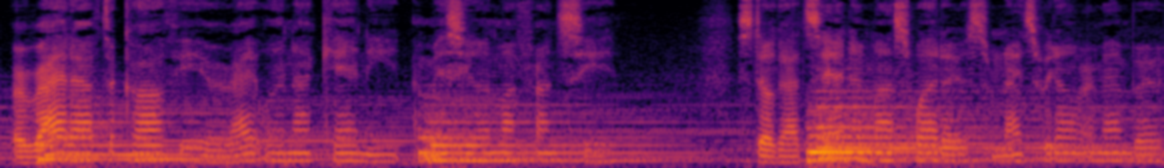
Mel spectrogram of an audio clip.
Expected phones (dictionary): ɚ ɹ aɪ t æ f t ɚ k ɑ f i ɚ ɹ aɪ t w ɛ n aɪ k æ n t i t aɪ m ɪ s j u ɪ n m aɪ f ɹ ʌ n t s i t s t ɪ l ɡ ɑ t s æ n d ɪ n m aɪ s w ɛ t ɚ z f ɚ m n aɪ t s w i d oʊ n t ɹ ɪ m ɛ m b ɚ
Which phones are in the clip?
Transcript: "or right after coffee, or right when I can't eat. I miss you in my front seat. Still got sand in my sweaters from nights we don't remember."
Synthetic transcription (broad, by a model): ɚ ɹ aɪ t æ f t ɚ k ɑ f i ɚ ɹ aɪ t w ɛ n aɪ k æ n i t aɪ m ɪ s j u ɪ n m aɪ f ɹ ʌ n t s i t s t ɪ l ɡ ɑ t s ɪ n ɪ n m aɪ s w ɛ t ɚ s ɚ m n aɪ t s w i d oʊ n t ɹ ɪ m ɛ m b ɚ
